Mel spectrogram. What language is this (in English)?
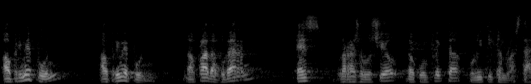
Catalan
